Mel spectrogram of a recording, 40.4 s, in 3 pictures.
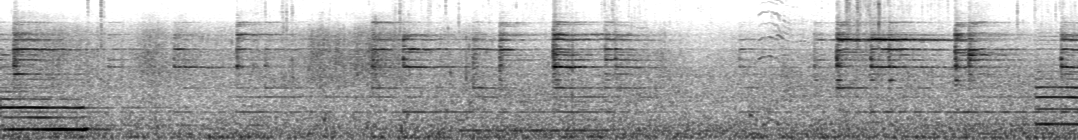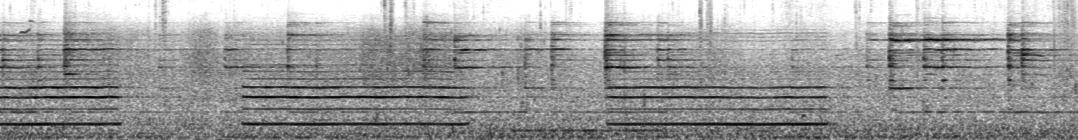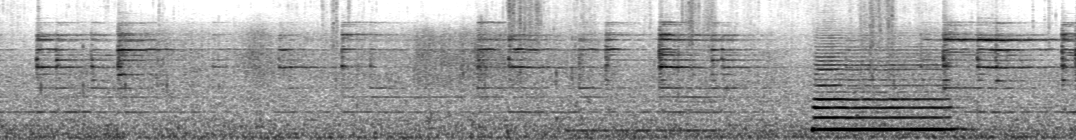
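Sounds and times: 
boat in a harbour: 0.0s - 40.4s.

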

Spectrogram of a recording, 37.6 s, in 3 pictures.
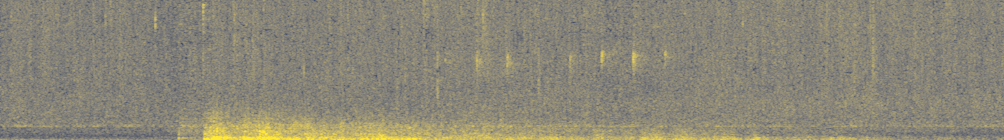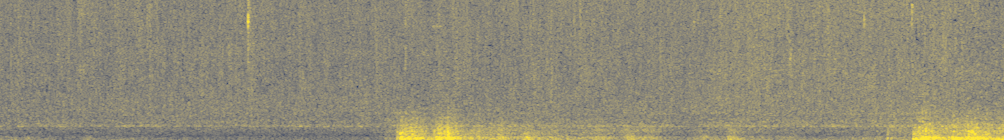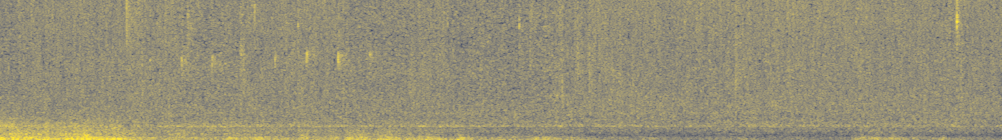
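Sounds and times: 
storm: 2.2s - 13.8s, 17.4s - 33.4s.

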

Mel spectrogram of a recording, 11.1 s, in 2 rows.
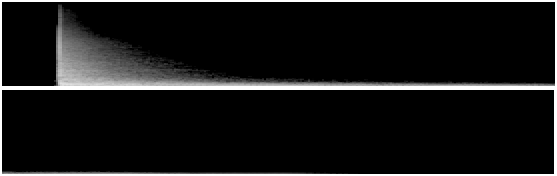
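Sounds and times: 
60-inch taiko drum hit with soft beater: 0.6s - 4.6s.

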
